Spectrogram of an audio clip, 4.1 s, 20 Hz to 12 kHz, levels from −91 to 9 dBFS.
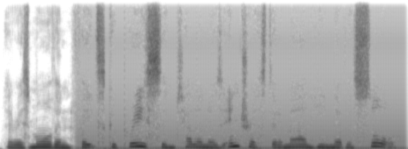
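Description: From 0.74 s to the end, a mains buzz sits under the speech: a steady, raspy drone built on 60 Hz, fairly prominent at roughly 15 dB below the signal. Switching spikes twice per cycle push harmonics into several kHz, which separates it from a smooth, low hum.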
